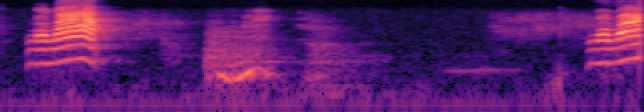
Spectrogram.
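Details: Pet Indian ringneck parakeet repeating "mummy": a loud harmonic wavering syllable opens and another closes the passage, with a low murmured voice and faint room noise between them.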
